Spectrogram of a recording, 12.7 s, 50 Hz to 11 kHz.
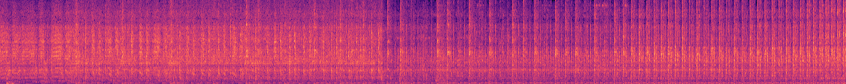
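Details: John Deere X485 mower, fresh gas, plugs checked, battery nearly dead; choppy uneven beat that never settles to a clean idle; owner suspects fuel starvation, maybe air pressure related; rough running.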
